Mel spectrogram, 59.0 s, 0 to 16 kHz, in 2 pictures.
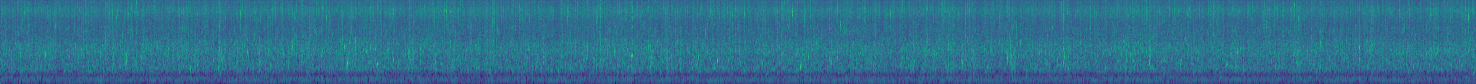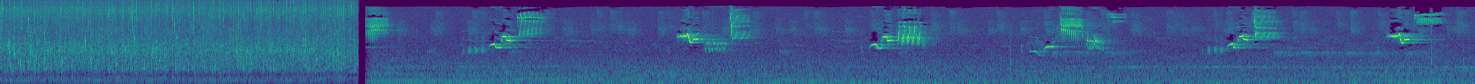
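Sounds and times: running water babbling: 0:00.0 - 0:36.7.

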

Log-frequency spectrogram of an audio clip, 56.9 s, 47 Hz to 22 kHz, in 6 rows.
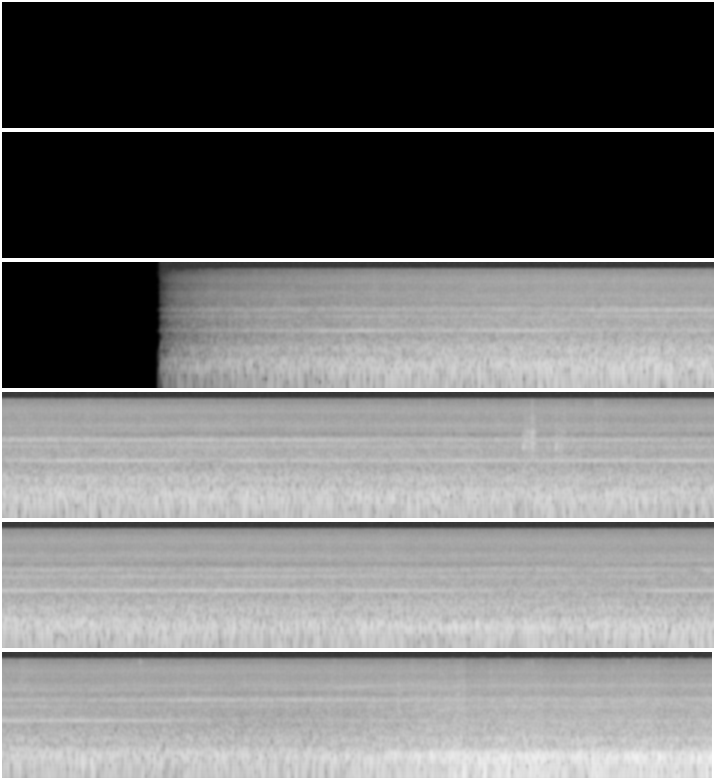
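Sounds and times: jet engine rumble: 0:21.2 - 0:56.9
thin steady whine: 0:21.2 - 0:56.9.

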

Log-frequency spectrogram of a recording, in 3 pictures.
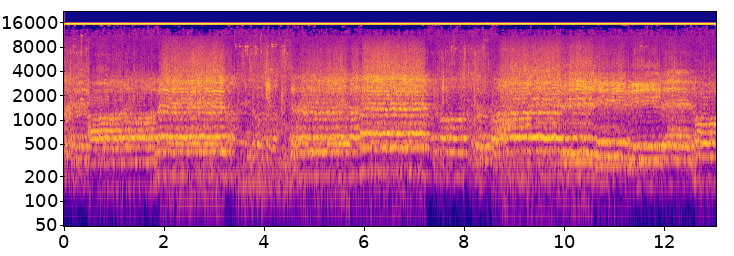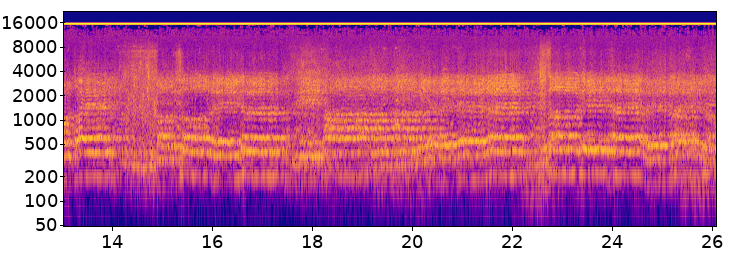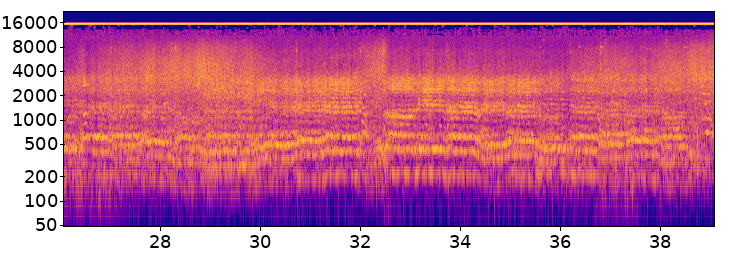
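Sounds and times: men singing in unison: 0:00.0 - 0:39.0.

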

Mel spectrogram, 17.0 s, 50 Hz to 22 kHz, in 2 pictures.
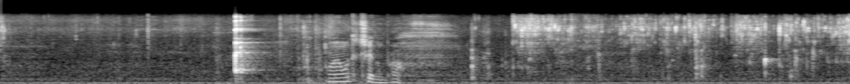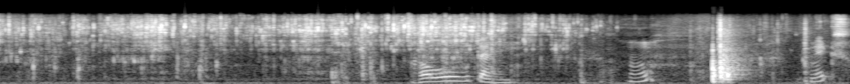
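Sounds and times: liquid pouring and splashing: 0:05.1 - 0:14.8.

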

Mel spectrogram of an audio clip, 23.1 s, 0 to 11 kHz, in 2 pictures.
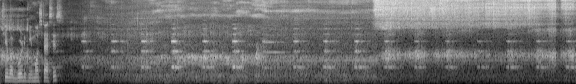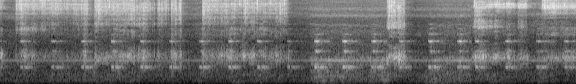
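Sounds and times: repeating electronic beep: 0:01.6 - 0:23.0
surgical suction hiss: 0:01.9 - 0:17.3, 0:19.2 - 0:19.8, 0:20.9 - 0:23.0.

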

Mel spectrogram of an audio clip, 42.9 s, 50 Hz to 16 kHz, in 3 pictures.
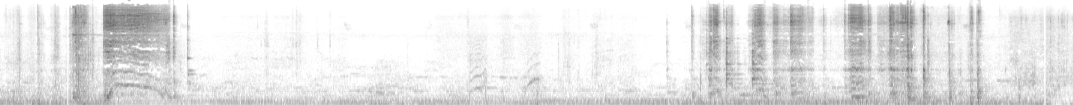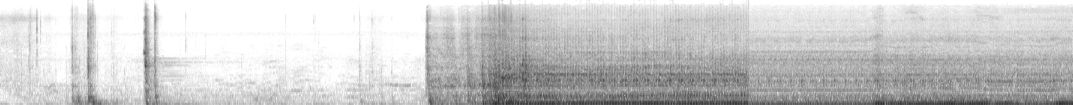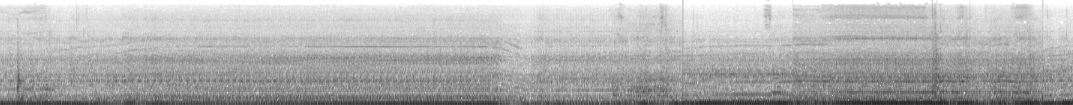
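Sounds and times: diesel engine running: 0:20.0 - 0:42.9.

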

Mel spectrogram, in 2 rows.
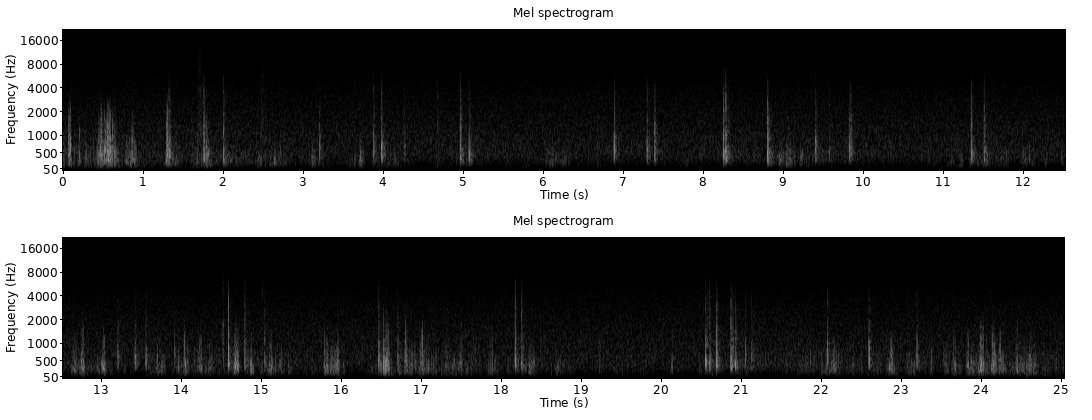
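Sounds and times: fireworks bursting: 0:00.0 - 0:05.3, 0:06.7 - 0:07.6, 0:08.2 - 0:10.0, 0:11.3 - 0:11.8, 0:12.6 - 0:18.5, 0:20.5 - 0:21.3, 0:21.9 - 0:24.2.

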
